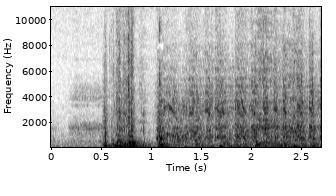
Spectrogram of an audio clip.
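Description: A car engine growls into life, a rough mid-pitched rumble that surges up at about half a second and again near one second, then holds loud and steady to the end with no voices.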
